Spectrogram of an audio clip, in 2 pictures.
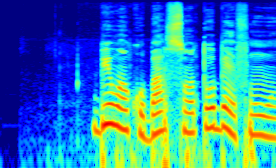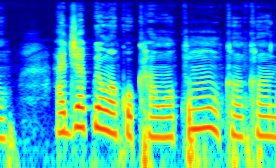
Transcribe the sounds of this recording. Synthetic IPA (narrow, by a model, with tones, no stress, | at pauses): bi˦w̃ɔ̃˧ko˨ba˨˦sɔ̃˧to˦bɛ˦˨fũ˨˦w̃ɔ̃˧ | a˧d͡ʒɛ˦k͡pe˦w̃ɔ̃˧ko˨kʰa˨w̃ɔ̃˧kũ˦ũ˦˨kã˧kʰã˦nĩ˧˦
